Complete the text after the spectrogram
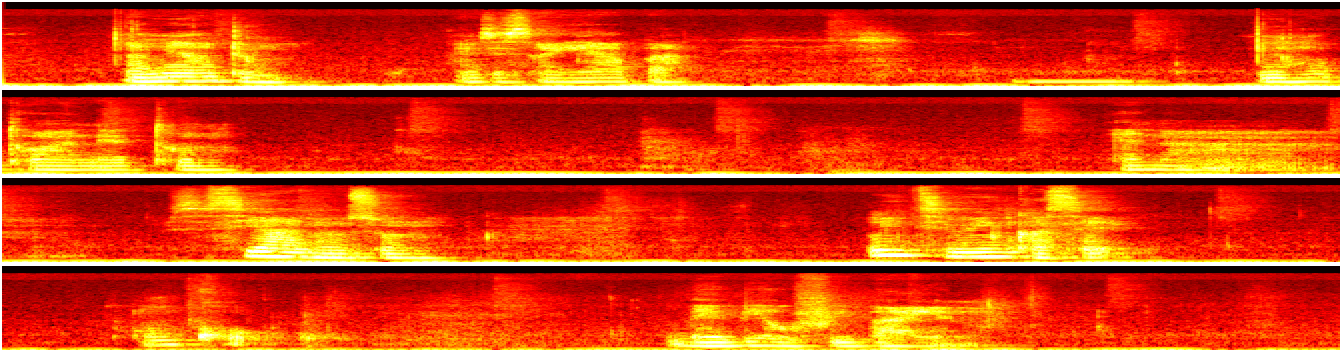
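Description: A woman speaks with animation nearby.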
